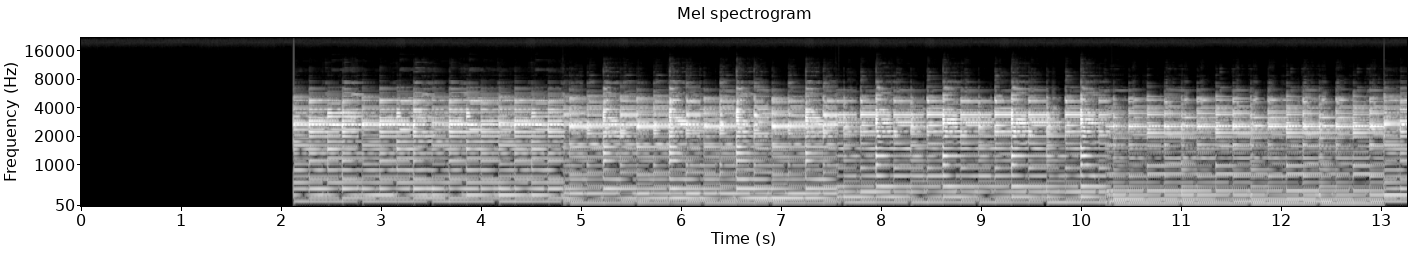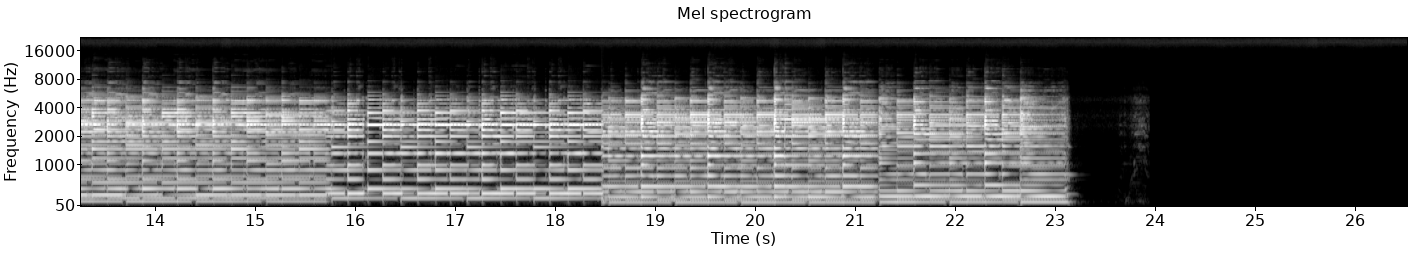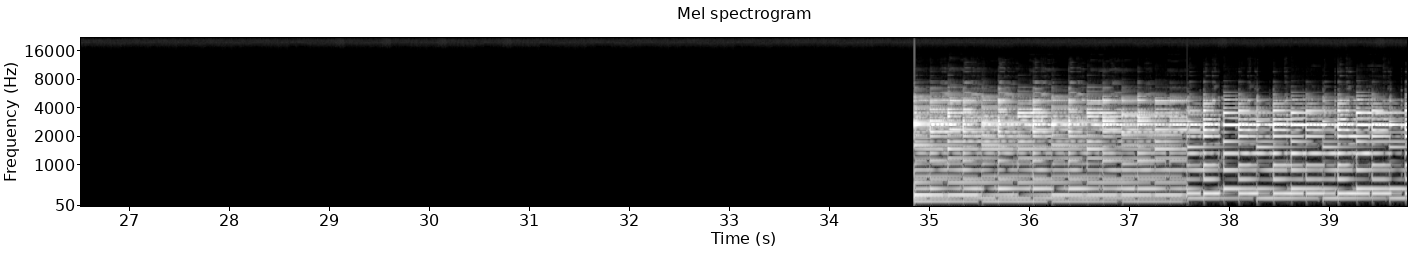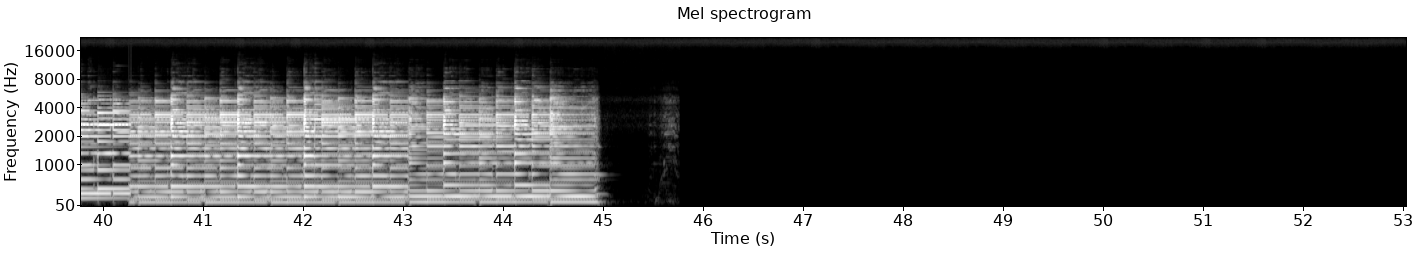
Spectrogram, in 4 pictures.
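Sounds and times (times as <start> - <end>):
clean electric lead guitar: 2.2 - 23.2, 34.9 - 45.0.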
